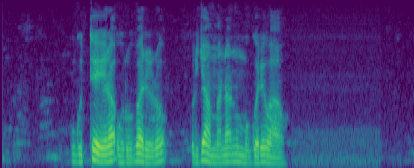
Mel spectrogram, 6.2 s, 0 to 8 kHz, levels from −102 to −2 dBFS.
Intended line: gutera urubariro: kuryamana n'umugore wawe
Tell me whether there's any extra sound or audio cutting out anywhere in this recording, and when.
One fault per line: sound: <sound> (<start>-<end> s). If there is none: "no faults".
no faults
